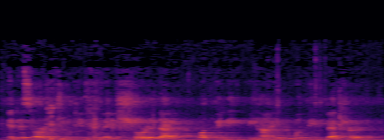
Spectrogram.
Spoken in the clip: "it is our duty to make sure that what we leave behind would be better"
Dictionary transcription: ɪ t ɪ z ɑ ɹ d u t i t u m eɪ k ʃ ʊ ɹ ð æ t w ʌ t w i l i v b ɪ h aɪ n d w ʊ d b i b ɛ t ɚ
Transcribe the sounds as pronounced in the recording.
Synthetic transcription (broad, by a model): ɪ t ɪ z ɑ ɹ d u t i t u m eɪ k ʃ ʊ ɹ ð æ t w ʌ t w i n i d b ɪ h aɪ n d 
